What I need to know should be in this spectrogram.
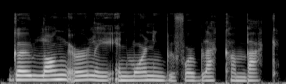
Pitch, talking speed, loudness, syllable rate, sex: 195 Hz, 190 wpm, -18 LUFS, 5.0 syllables/s, female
